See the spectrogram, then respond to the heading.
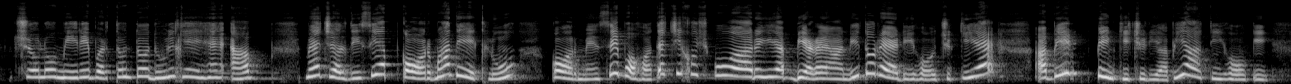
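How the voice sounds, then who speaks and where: In a cartoonish character voice, a woman speaks at a high pitch and a moderate pace. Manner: warm, homely.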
